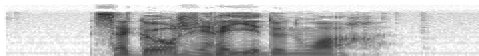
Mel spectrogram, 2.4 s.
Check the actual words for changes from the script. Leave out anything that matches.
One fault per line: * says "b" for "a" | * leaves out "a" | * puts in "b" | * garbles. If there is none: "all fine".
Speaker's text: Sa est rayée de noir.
* puts in "gorge"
